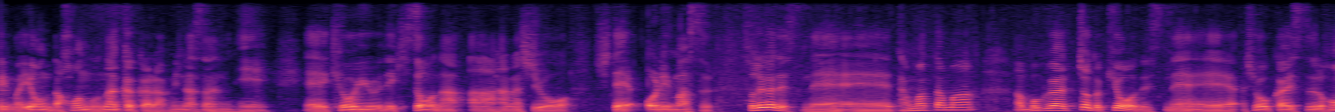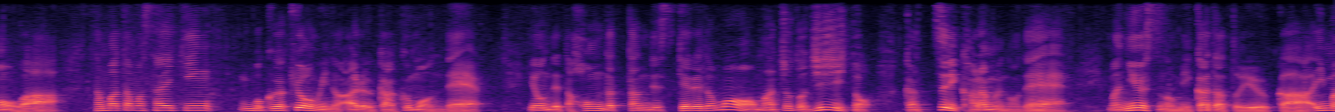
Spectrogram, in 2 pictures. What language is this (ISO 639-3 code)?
jpn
